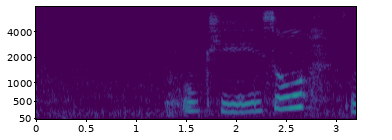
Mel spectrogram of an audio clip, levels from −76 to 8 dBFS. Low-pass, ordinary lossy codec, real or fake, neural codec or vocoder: 7.2 kHz; none; fake; codec, 16 kHz, 4 kbps, FunCodec, trained on Chinese and English, 50 frames a second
